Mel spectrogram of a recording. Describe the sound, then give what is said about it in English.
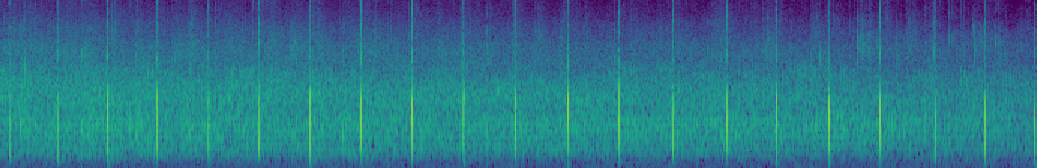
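Audience applause for people who have served or are serving in the armed forces, a steady wash of many hands clapping with one sharp, crisp clap standing out at an even, brisk rhythm throughout. No voices are heard over it. “Let's applaud.”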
